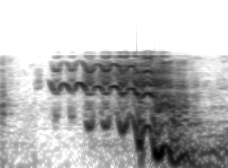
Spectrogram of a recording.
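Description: A horse lets out a single loud whinny, its wavering pitch sliding downward in rapid trills before ending in a low, breathy snort.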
